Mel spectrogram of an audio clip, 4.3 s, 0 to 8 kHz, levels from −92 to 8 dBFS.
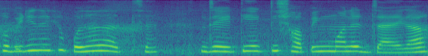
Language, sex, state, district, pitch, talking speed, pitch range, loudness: Bengali, female, West Bengal, North 24 Parganas, 260 Hz, 155 wpm, 240-275 Hz, -15 LUFS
